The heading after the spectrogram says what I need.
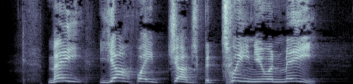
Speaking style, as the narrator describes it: she screamed at him

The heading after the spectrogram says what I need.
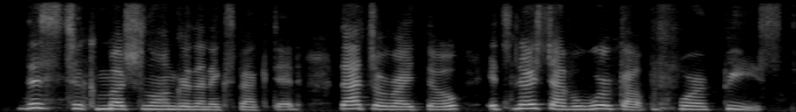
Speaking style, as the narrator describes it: the dragon had been silent, but now it said in a deep voice

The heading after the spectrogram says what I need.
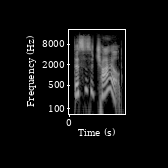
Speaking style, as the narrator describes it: Hare replied eagerly

